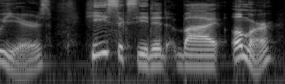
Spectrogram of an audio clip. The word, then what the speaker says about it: Umar: He's succeeded by Umar, sometimes pronounced as Omar, who then is assassinated,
